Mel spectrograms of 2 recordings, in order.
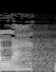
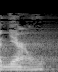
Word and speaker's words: nhạo: Chữ này không đọc là lạc, mà đọc là nhạo.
